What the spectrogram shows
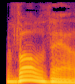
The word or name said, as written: volvelle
